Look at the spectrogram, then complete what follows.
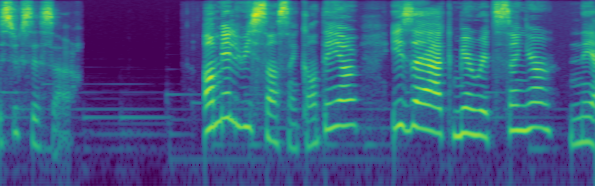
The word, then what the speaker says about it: Singer: En Europe francophone, on la prononce Singer.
